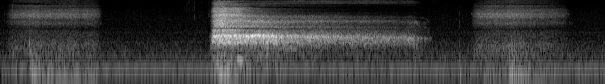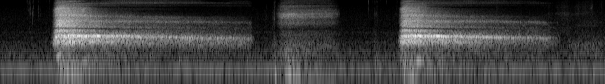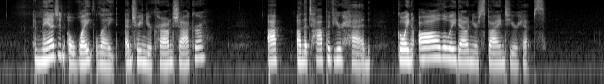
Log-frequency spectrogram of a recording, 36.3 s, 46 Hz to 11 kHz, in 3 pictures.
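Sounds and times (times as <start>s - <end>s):
deep guided breathing with loud hissing exhales: 0.1s - 2.1s, 4.2s - 8.6s, 9.4s - 11.4s, 13.1s - 18.9s, 20.1s - 24.1s
speech: 24.9s - 28.4s, 29.6s - 35.1s.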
